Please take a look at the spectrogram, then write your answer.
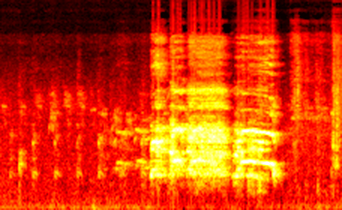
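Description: A chicken clucks in short, soft bursts, then a rooster lets out a loud, drawn-out crow close by, followed by another shorter call.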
